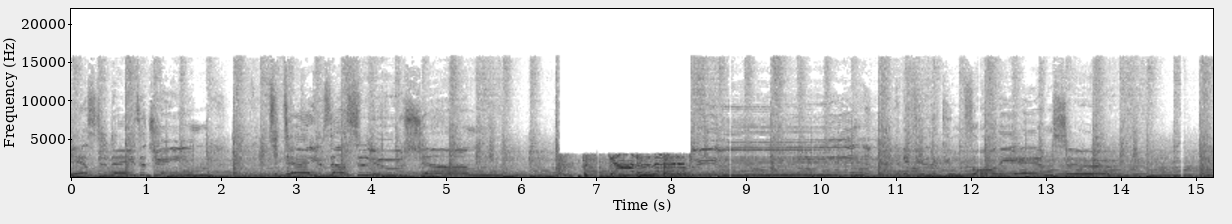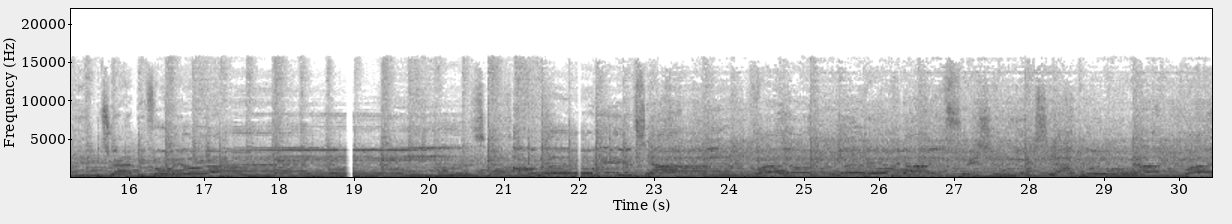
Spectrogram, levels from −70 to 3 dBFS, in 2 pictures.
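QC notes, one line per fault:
6.51–8.27 s, input switched to a poorer device: the capture likely moved to a narrower-band input and then back. Nothing above 3 kHz survives, so the sound turns dull and boxy, with a level shift of a few dB and a new noise floor about 40 dB down. There is no gap at either switch.
7.01, 8.77, 12.09, 14.79 and 21.98 s, short concealed packet loss: 20 to 40 ms of audio went missing each time, and the decoder patched the hole by extending the preceding sound before blending back in. Each one is heard as a brief smear or wobble.
18.89–19.00 s, burst of packet loss: about 80 ms in a row never arrived. Concealment stretched the last sound across roughly 90 ms, fading it as it went, so a held buzz or fading hiss replaces the missing stretch before the audio resumes further on.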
